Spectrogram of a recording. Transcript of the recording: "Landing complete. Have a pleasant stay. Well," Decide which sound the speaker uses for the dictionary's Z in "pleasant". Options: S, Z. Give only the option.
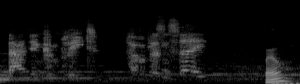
Z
